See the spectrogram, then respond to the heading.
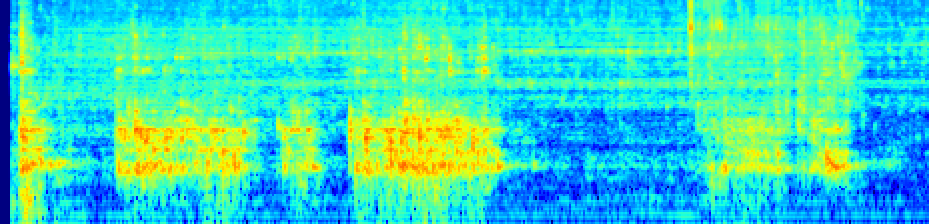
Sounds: sink (filling or washing)

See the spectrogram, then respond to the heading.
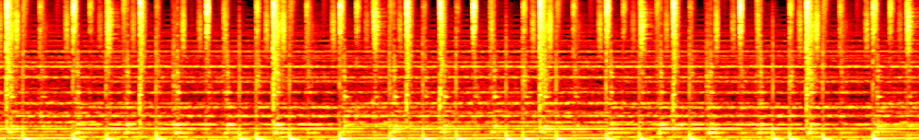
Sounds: music

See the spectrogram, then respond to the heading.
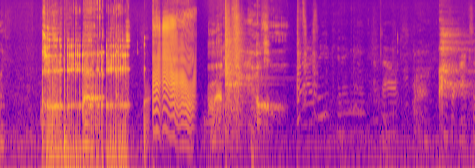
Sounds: people farting

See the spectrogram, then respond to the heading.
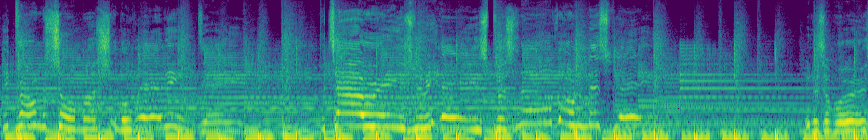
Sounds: music

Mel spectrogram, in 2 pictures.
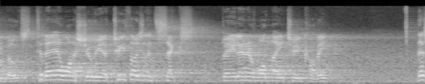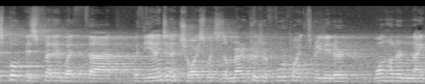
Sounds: speech

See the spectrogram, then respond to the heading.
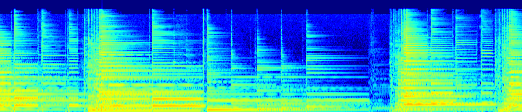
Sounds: guitar
strum
music
musical instrument

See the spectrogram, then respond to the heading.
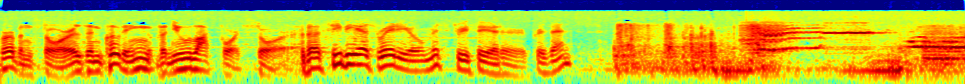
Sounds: speech

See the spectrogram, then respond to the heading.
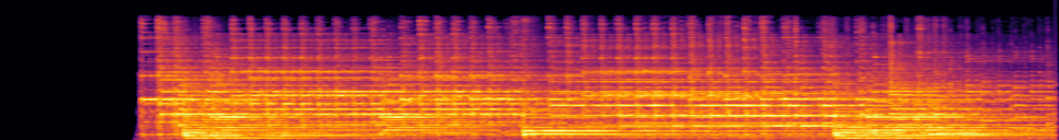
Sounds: playing zither

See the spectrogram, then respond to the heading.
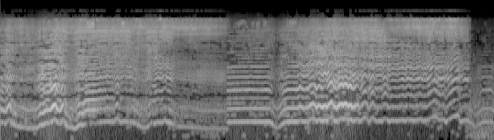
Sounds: car

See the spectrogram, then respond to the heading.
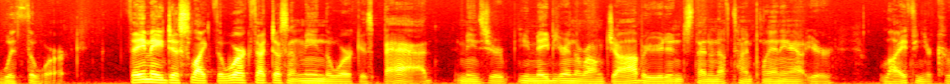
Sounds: speech

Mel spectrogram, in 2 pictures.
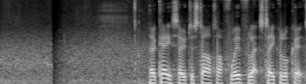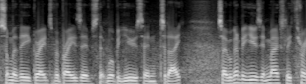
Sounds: speech

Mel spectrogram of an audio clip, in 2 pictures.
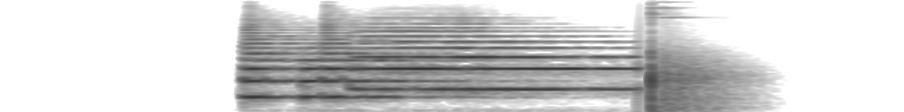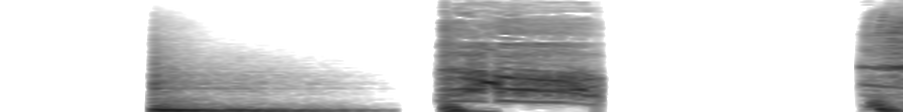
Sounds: music
knock

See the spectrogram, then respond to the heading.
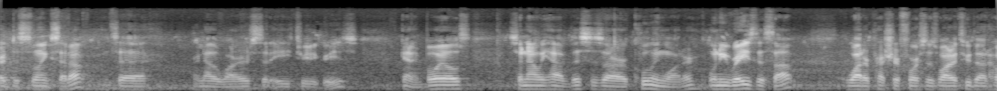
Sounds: speech

